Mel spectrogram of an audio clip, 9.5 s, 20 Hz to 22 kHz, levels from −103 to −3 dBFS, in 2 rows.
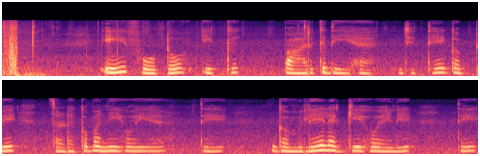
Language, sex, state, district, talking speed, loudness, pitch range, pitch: Punjabi, female, Punjab, Pathankot, 105 wpm, -18 LUFS, 200-220 Hz, 210 Hz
